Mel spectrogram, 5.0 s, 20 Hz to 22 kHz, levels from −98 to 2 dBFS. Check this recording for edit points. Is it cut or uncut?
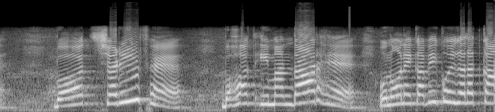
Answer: uncut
